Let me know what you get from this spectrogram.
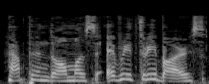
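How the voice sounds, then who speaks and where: A middle-aged woman with a Korean accent chats easily in a radio studio, laughing often between her words. Her voice is a little husky, and the sound is close and dry. Her English carries small grammar slips from her first language. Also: fairly low pitch, normal speed, dry recording. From South Korea. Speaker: guest organist. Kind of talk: casual radio interview.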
